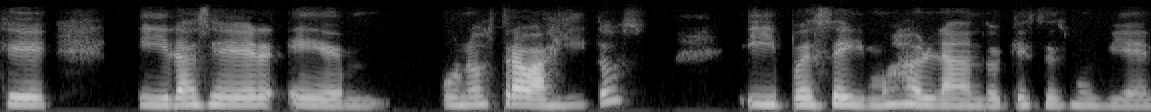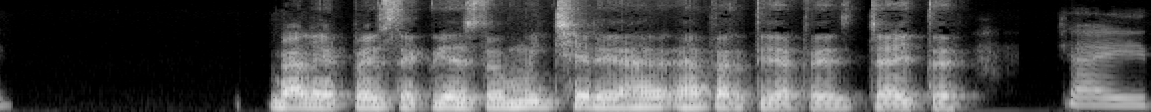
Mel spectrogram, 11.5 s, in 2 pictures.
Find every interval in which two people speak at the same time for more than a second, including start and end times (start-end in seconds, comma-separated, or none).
none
